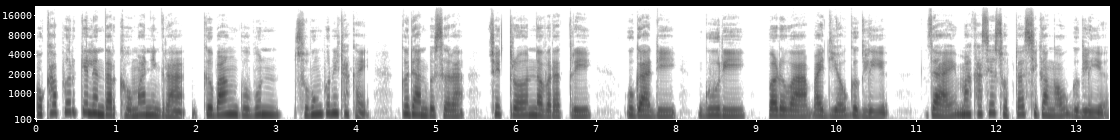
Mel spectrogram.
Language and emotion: Bodo, neutral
